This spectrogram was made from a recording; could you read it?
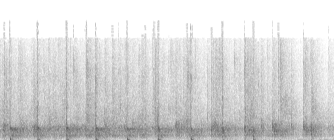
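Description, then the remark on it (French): An audience applauds steadily, dense clapping from many hands blending into a sustained wash with some individual claps standing out, no talking over it. “Et puis, voilà, on pourrait encore une fois, je pense, faire un tonnerre d'applaudissements à nos poissons rouges.”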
